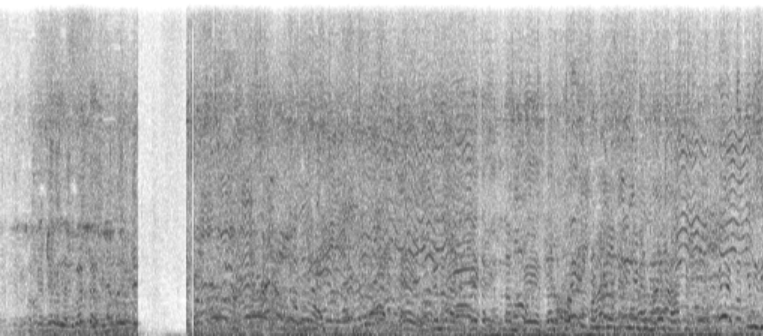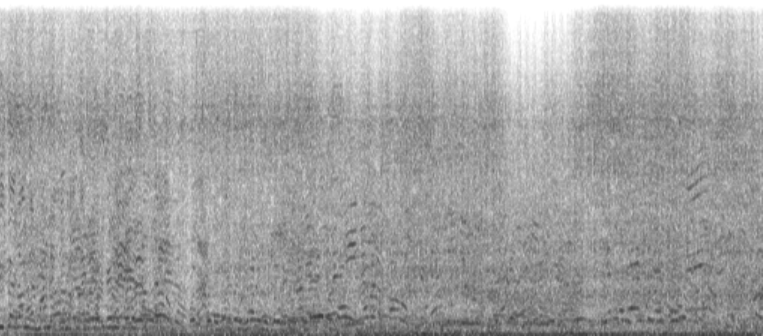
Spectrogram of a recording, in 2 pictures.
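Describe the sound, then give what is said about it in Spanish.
A dense, noisy crowd pushes, scuffles and shouts on the esplanade of the Ministerial Police, with overlapping shouts and raised voices churning continuously, broken only by a brief silent gap near the start before the chaotic din resumes. “Y eso es parte de lo, que se vivió en la esplanada de la Policía Ministerial, eh, empujones, roces y gritos.”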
